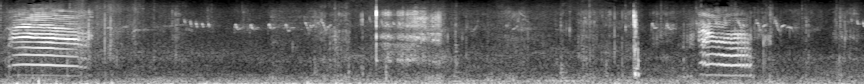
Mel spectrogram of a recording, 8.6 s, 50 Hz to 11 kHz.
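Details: Jet-black stray cat sitting on a lap and meowing as if asking for something, having followed the filmer; GoPro HERO8 recording. A clear meow opens, then rustles and low hum, and a second shorter meow comes near the end.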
